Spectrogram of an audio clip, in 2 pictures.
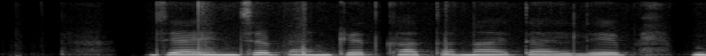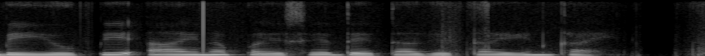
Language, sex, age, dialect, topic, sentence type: Marathi, female, 18-24, Varhadi, banking, question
